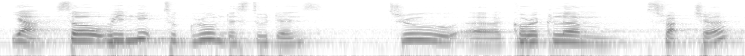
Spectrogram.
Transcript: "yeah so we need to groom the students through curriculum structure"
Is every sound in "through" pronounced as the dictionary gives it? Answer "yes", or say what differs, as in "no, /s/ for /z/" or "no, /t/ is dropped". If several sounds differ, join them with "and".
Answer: no, /t/ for /θ/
